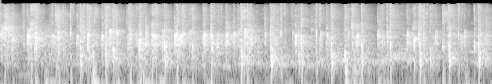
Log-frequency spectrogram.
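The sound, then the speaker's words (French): A crowd applauds steadily throughout, many hands clapping in a dense, continuous patter at a fairly loud, even level, with no speech heard. “Je vous applaudis pour votre écoute.”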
